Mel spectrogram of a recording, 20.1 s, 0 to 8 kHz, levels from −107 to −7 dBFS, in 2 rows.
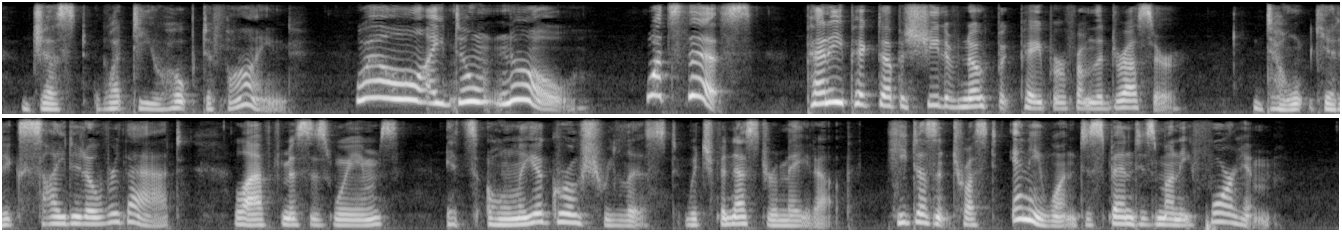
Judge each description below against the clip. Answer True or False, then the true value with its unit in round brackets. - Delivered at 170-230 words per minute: False (150 wpm)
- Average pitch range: False (7.4 semitones)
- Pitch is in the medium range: True (175 Hz)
